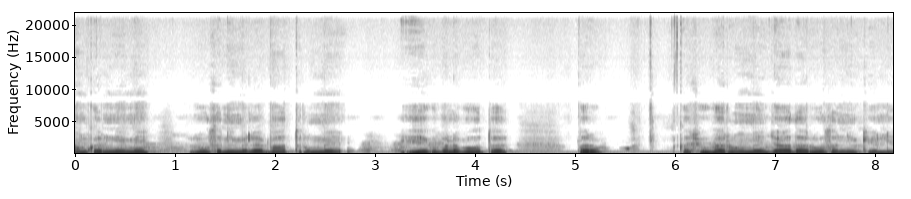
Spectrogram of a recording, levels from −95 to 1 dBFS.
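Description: Nothing goes wrong anywhere in this stretch of speech, so there's no fault to point to at any moment.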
